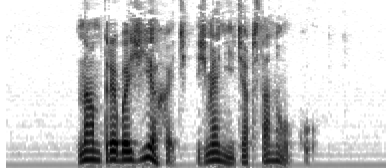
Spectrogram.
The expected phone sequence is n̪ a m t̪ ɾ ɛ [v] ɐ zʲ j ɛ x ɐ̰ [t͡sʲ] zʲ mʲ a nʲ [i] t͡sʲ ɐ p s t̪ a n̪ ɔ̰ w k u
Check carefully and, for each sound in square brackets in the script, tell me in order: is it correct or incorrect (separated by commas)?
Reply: incorrect, correct, correct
